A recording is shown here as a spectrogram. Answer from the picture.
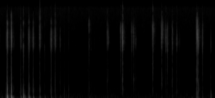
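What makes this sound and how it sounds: A rubber object is tapped in an uneven, quick rhythm, about nineteen short, dry taps over four seconds. Each tap is a soft, quiet click with a bright edge and a low thud underneath, and dies away at once with no ring.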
